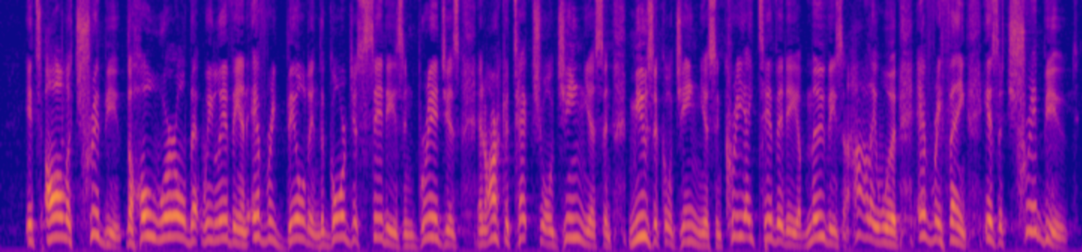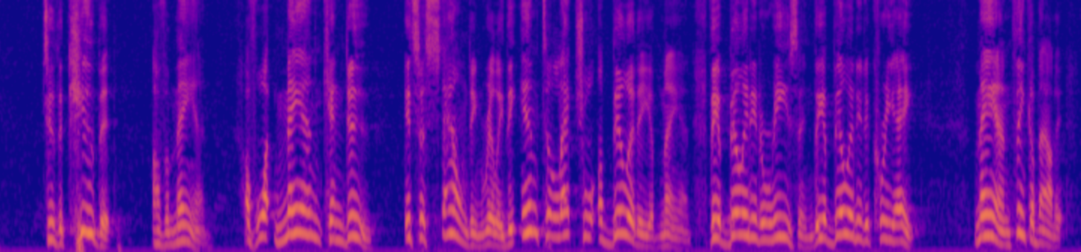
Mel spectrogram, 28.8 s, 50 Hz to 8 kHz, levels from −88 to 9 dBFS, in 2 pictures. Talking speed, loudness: 135 wpm, -30 LUFS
